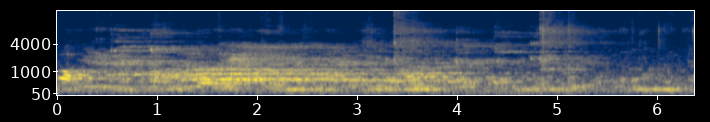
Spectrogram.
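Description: Badminton hall sound: overlapping voices from the courts with shoe squeaks on the court floor, and a couple of sharp racket hits on a shuttlecock in the middle.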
